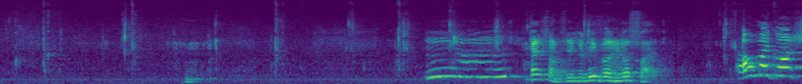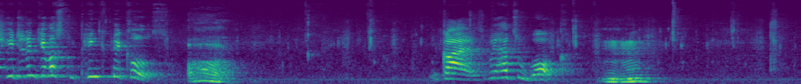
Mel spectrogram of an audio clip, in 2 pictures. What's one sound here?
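Crunchy food is chewed loudly close to a microphone.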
